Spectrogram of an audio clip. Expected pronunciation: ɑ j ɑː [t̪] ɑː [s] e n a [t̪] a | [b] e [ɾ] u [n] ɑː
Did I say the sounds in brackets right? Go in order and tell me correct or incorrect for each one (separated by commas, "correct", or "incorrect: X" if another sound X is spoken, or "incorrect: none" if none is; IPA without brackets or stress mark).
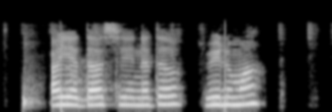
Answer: incorrect: d̪, correct, incorrect: d̪, incorrect: w, incorrect: l, incorrect: m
